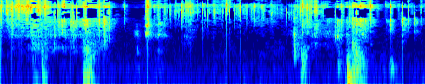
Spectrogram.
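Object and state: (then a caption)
Bar soap being scraped. A metal utility blade scrapes and slices thin sheets off a handheld solid orange bar of soap. Bright, crisp crunching and crackling scrapes come in bursts with short pauses, some strokes carrying a low thud beneath the high hiss. Thin sheets of soap peel away with each pass.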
